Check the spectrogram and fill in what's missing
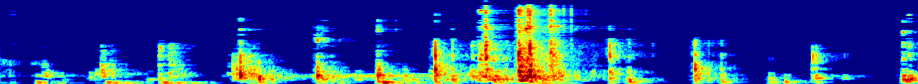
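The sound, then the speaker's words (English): A back door opens and shuts as someone comes in after putting the cow in the barn, with a run of knocks, rattles and thumps from the latch and frame building to a louder bang near the middle. No one speaks. “I put the cow in the barn and came in through the back door.”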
